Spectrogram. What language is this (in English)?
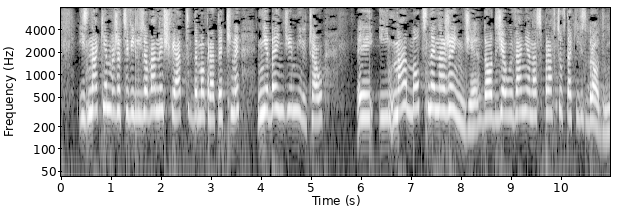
Polish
